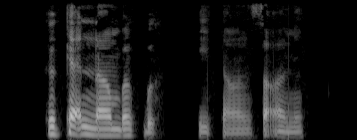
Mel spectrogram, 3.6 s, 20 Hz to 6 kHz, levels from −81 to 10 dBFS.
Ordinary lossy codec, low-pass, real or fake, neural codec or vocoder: Opus, 64 kbps; 5.4 kHz; real; none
